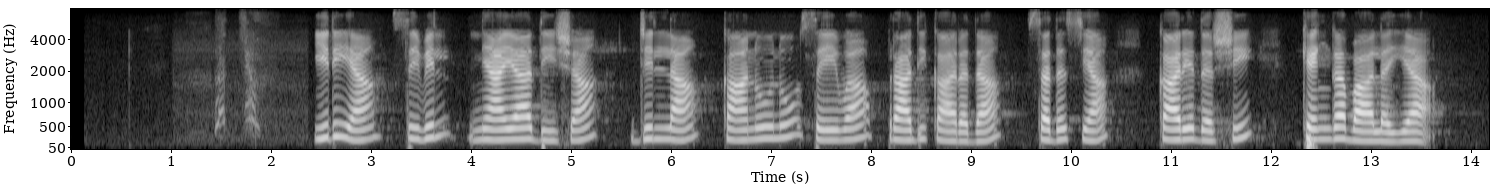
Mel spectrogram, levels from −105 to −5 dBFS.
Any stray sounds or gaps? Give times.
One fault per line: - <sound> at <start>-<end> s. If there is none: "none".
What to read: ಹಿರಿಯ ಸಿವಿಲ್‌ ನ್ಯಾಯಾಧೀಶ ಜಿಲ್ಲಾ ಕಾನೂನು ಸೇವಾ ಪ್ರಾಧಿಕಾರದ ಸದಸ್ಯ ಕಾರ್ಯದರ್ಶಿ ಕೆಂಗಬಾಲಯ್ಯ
- sneeze at 1.2-2.1 s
